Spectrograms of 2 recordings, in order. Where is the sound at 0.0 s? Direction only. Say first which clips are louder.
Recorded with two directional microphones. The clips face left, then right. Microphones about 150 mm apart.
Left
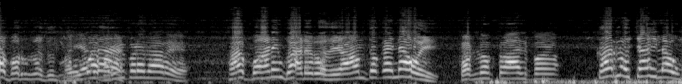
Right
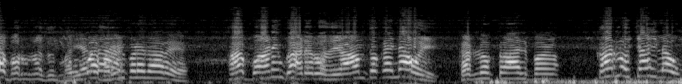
Left 2 dB; 50° left (ahead or behind).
